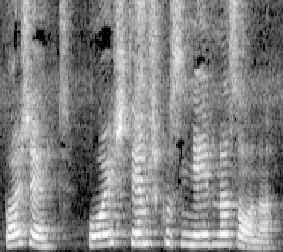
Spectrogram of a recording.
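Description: In the echoey kitchen of her home, a middle-aged home vlogger with a European Portuguese accent chats casually and warmly with her viewers. Her voice sits high and sounds animated, though she talks at a slow pace.

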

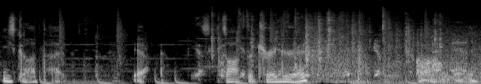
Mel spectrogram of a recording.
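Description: A man's voice: medium pitch, slow pace, loud music behind the voice. A man in his thirties from Ontario, Canada, hosting an outdoor fishing vlog in an upbeat, chatty way, recorded on a camera mic out on a frozen lake and inside a small tent. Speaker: fishing channel host.

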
